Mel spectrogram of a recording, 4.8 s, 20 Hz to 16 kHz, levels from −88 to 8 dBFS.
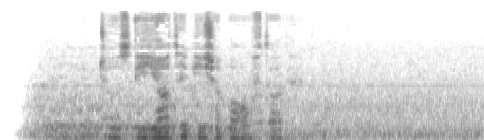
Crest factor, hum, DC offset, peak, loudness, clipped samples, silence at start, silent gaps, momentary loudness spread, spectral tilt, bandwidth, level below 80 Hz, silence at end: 20 dB; none; under 0.1%; -14 dBFS; -33 LUFS; under 0.1%; 0.25 s; none; 21 LU; -5 dB/octave; 11.5 kHz; -54 dBFS; 0 s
